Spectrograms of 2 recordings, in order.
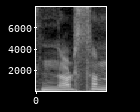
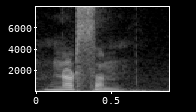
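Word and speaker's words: Knudsen: It's Nusselt number, Nusselt number. K is silent. K N U D S E N Nusselt.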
